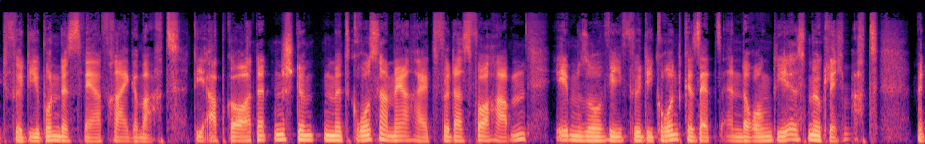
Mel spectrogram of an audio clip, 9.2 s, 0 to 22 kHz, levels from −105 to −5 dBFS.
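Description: At 7.10 s, right after "ebenso wie für die", there's a short stall from a late packet, lasting until about 7.16 s. A packet showed up behind schedule, the jitter buffer ran dry, and the receiver filled the wait by stretching the last bit of sound for about 31 ms. Nothing gets skipped, since playback picks up exactly where it left off before "die es", but that sound hangs a touch too long, and everything after it runs 31 ms later.

Then at 8.45 s, just after "die es", there's a burst of packet loss running to about 8.54 s. This time the data never arrived in time to play at all. The receiver carried the last sound on for about 59 ms, fading it as it went, so you hear a brief held buzz or dying hiss. When the audio comes back it has jumped ahead, and about 60 ms of the original is simply gone.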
